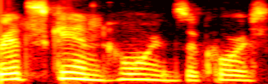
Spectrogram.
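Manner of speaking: quiet muttering under breath. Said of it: "under my breath".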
